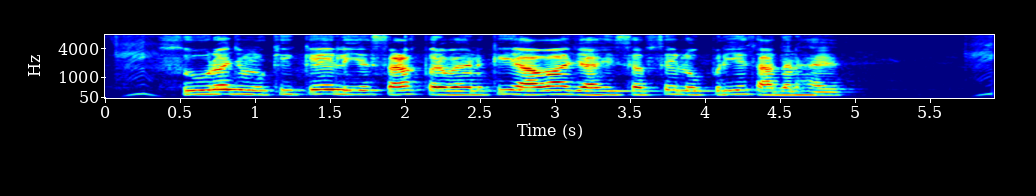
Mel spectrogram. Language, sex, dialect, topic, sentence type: Hindi, male, Awadhi Bundeli, agriculture, statement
